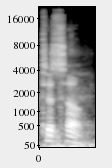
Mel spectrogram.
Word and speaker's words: Tissot: So I went to the web and I Googled, how do you pronounce T-I-S-S-O-T?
